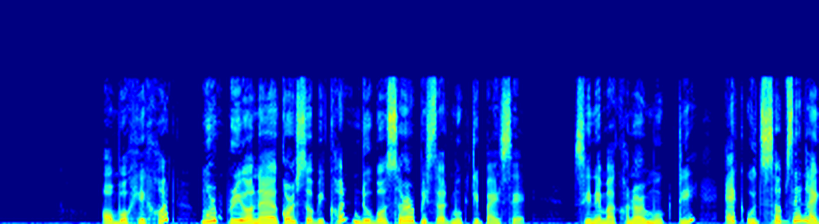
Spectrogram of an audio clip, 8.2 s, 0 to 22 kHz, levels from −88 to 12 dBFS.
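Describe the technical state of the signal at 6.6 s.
At 6.6 s the speech signal is intact, with no audible fault at that point.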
